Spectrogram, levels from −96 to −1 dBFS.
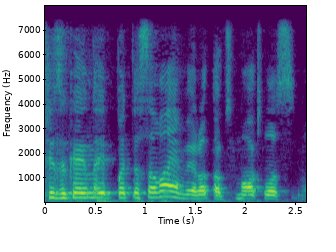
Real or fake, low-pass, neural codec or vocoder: fake; 7.2 kHz; codec, 16 kHz in and 24 kHz out, 2.2 kbps, FireRedTTS-2 codec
